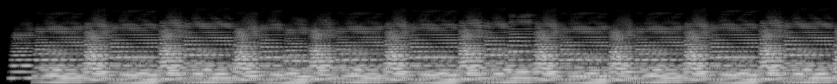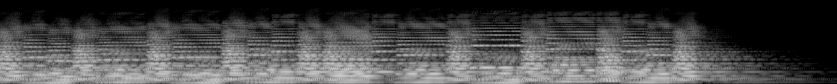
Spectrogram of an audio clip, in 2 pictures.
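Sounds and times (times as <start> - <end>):
accordion: 0.1 - 16.2.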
